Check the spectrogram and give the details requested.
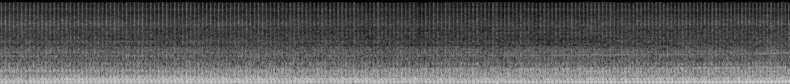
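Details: Toyota 1FZ-FE engine after a rebuild: rough, uneven idle with the low drone shifting partway through and a faint steady whine riding over it; the engine surges at idle.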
